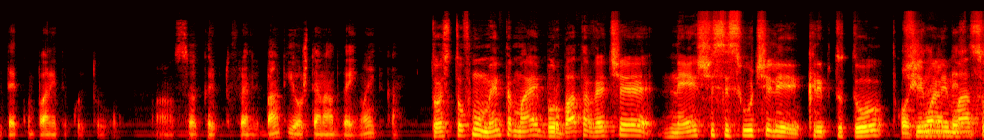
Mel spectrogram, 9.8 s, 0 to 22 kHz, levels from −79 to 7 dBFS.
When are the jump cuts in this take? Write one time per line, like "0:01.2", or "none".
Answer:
none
